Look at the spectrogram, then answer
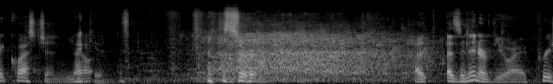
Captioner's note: laughter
